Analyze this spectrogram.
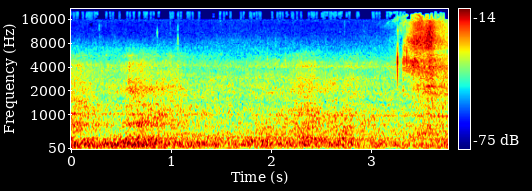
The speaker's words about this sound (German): Und jetzt kommt ein Flugzeug, das angekündigte Flugzeug kommt.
